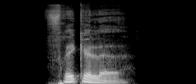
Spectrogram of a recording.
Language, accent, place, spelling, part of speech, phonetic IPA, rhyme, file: German, Germany, Berlin, frickele, verb, [ˈfʁɪkələ], -ɪkələ, De-frickele.ogg
- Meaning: inflection of frickeln: 1. first-person singular present 2. first/third-person singular subjunctive I 3. singular imperative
